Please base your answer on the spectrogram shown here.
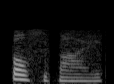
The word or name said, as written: falsified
